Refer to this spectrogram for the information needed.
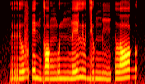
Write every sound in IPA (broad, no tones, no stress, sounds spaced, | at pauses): rʲ o v ʔ e nʲ ɡ ɒ ŋ͡m u nʲ ŋ͡m e lʲ u dʲ u ŋ͡m i | l ɒ ɡ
